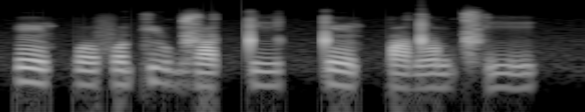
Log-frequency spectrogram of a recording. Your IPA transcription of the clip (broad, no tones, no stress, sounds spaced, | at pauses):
ẽ pː o f o kʲ u b z ɒ tː i tː ẽ pː o dˤ ũ b t͡sʼ i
